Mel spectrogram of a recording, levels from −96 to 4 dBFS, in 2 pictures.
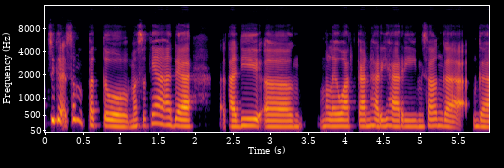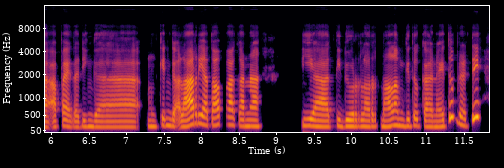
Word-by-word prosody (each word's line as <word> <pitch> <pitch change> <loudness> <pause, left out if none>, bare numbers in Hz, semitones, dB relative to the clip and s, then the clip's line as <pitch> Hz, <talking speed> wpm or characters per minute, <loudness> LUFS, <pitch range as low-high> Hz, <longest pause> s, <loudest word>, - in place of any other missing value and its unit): juga 355 0 +6
sempat 330 - -3
tuh, 170 -3 +3
maksudnya 195 +8 -2
ada, 185 -3 +5 0.5
tadi, 190 +2 +2
eee, 170 0 +2 0.4
melewatkan 180 0 0
hari-hari 175 -1 -1
misal 185 +2 -1
nggak 165 -4 -1
nggak 170 -3 -1
apa 170 - -10
ya - - -5
tadi, 165 - -8
nggak 160 0 -2 0.2
mungkin 175 +3 -4
nggak 175 - -1
lari 235 +9 +7
atau 210 0 +2
apa, 220 -2 -1
karena 180 -1 +1 0.6
iya, 180 -4 +1
tidur 180 -1 0
larut 170 0 -2
malam 190 +4 +1
gitu 190 +1 -2
kan. 165 -2 -2
Nah 165 - -1
itu 180 +5 +1
berarti 255 - +4
180 Hz, 155 wpm, -22 LUFS, 170-195 Hz, 0.6 s, lari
